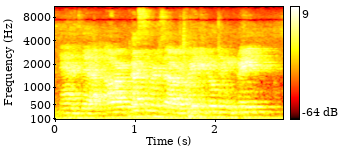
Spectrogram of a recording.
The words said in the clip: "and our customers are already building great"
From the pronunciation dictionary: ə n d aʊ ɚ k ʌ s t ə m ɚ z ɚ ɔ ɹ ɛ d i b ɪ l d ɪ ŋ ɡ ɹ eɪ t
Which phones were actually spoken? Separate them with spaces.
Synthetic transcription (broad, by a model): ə n d aʊ ɚ k ʌ s t ə m ɚ z ɚ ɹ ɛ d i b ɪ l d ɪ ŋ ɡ ɹ eɪ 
